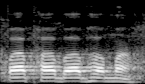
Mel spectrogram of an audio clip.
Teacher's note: इनका उच्चारण बिना दोनों ओठों की सहायता के नहीं हो सकता। इसलिए इनके उच्चारण के लिए दोनों ओठों की ज़रूरत पड़ती है। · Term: ओष्ठ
